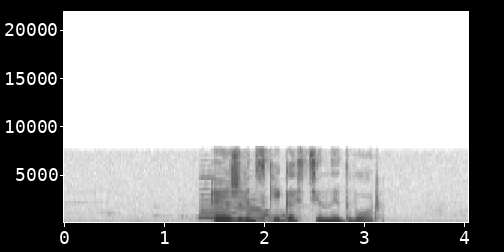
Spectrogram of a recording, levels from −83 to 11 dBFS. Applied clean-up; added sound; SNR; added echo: none; Wind instrument, woodwind instrument; 11 dB; none.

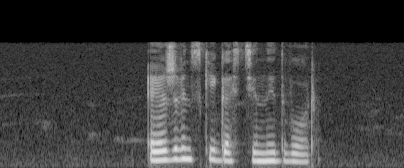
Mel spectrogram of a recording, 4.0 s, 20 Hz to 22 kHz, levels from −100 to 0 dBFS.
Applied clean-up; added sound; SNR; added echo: none; none; none; none.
